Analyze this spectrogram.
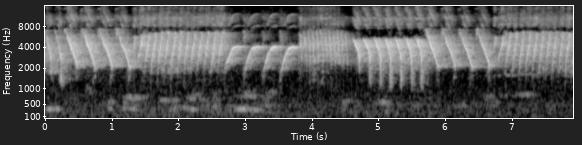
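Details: Canary in breeding condition giving a long, varied song: bursts of sharp downslurred chirps alternate with dense rapid rolls and a few rising slurs, nearly nonstop for eight seconds. Serves as a model song for young canaries.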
